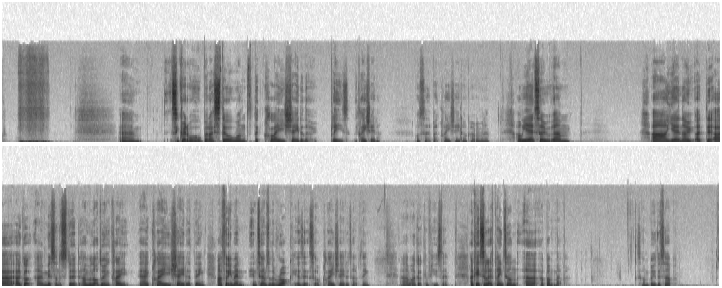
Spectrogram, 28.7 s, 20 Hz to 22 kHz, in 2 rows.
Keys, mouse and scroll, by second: 26.1-28.7 drag.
